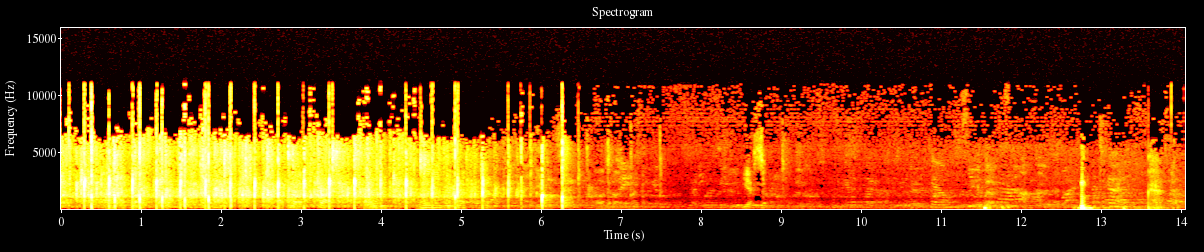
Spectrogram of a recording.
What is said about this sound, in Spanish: Por favor, los intérpretes que tienen un trabajo enorme, un aplauso.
